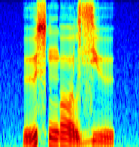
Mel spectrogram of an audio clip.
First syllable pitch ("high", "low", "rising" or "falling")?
rising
